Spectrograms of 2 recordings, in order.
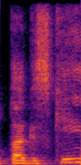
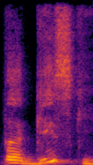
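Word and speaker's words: Tuskegee: É, quando o paciente ele perguntava sobre o seu diagnóstico, lembrando que o Alabama naquela época, o Tagski, é Tagiski, né, a pronúncia correta da da localidade.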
